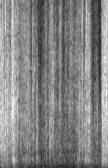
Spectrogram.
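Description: Clear plastic packaging bag crinkling unevenly as it is handled to take a part out of the box.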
